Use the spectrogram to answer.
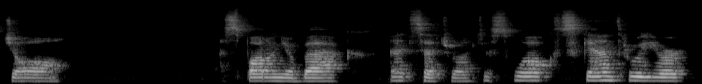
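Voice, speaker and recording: A woman leading a guided meditation with gentle, unhurried phrasing and long pauses. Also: low voice. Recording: roomy, echoing space.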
